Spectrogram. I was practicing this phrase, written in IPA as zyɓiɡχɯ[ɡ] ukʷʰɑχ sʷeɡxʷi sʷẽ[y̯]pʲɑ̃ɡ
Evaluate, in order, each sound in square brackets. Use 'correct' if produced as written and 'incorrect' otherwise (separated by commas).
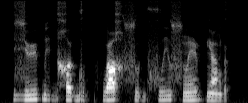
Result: correct, correct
